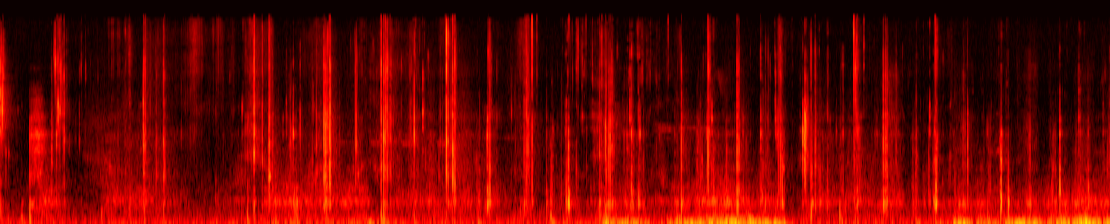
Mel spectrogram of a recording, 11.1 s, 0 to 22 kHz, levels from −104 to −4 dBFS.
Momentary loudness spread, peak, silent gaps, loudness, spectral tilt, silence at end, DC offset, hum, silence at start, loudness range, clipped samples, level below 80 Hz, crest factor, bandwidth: 12 LU; -14 dBFS; none; -55 LUFS; -2.5 dB/octave; 0 s; under 0.1%; none; 0 s; 5 LU; under 0.1%; -60 dBFS; 40 dB; 16.5 kHz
